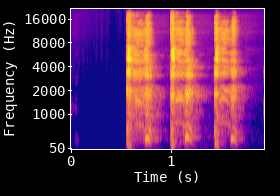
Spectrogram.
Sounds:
Cough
